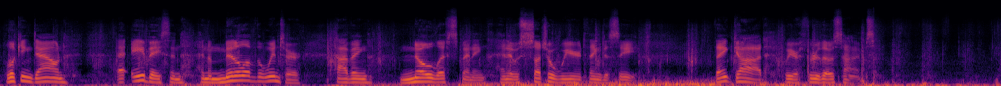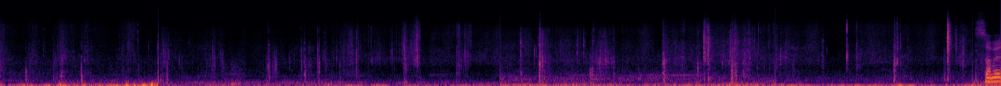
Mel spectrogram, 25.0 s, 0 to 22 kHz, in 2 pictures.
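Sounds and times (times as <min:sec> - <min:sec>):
footsteps crunching on loose rock: 0:00.2 - 0:25.0
wind rumbling on microphone: 0:04.5 - 0:25.0.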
